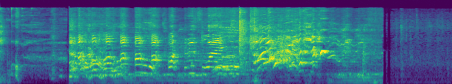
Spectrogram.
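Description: A man laughs loudly nearby.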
